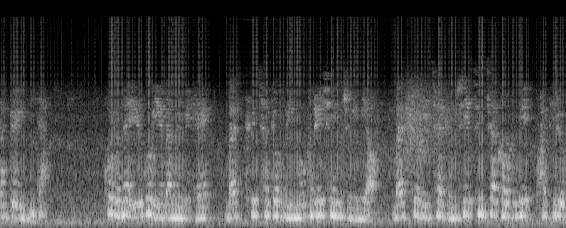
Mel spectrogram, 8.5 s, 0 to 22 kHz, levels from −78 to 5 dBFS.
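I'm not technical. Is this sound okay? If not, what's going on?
No. Throughout the clip there is a block size mismatch (padded): one stage hands over shorter chunks than the next reads, which fits 1024-sample reads, leaving silent gaps. That causes a steady buzz near 46.9 Hz, and the sound plays at about 0.94 speed.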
